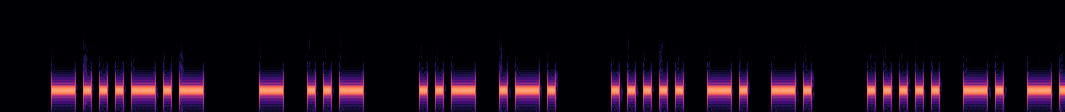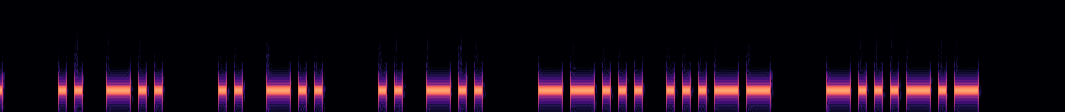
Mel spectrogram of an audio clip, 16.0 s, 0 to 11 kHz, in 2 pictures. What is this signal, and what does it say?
Morse code, heard as a keyed tone, about 20 wpm, 650 Hz. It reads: <BK> TU UR 5NN 5NN ID ID ID 73 <BK>
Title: POTA QSO Practice - 20wpm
